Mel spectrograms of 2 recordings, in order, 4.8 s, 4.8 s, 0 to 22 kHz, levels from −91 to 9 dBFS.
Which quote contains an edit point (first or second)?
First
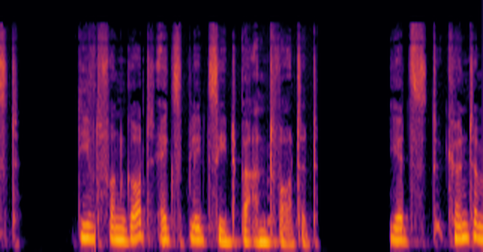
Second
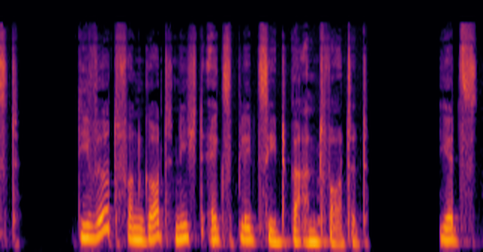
first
